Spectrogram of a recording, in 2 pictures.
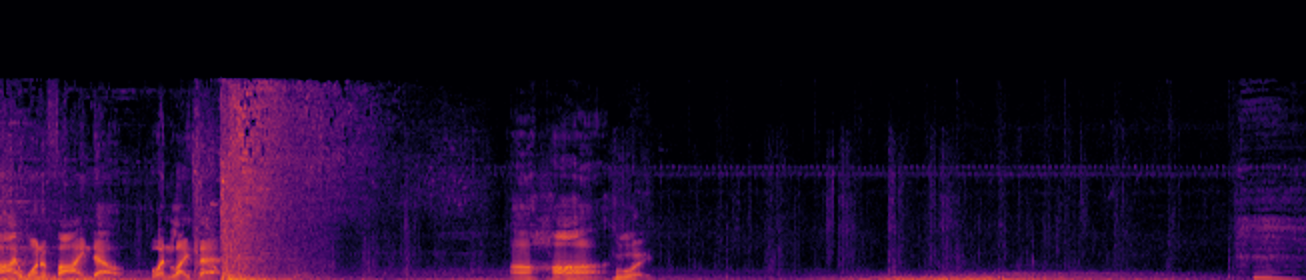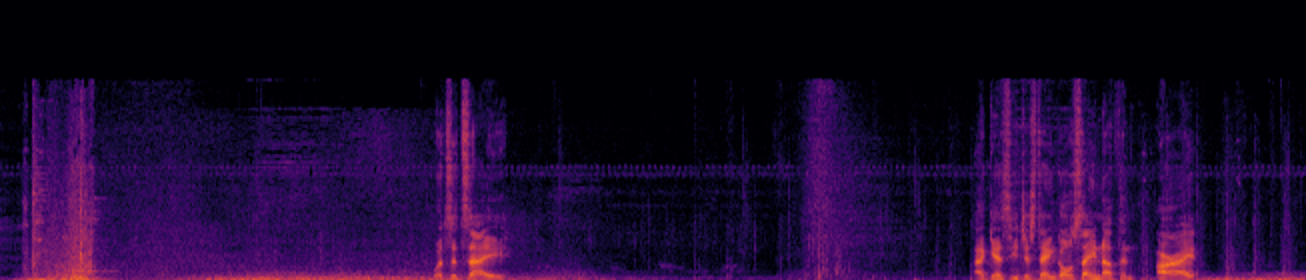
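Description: A man talks and exclaims with animation close to a microphone.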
